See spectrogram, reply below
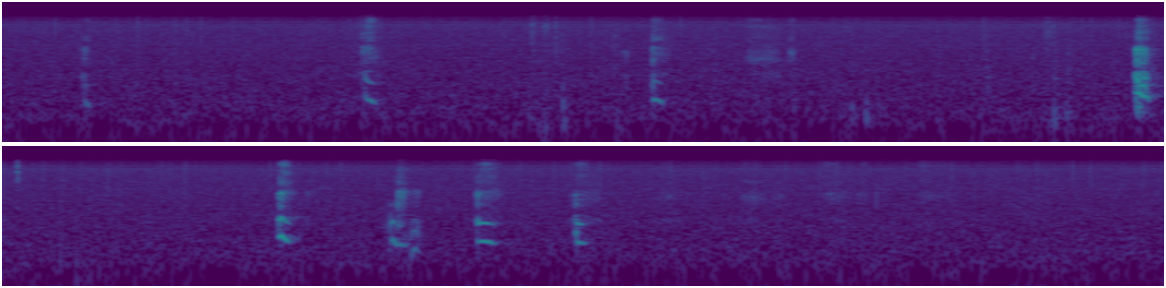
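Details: A hungry lark gives short, scratchy, harmonic squeaks, about eight scattered over fifteen seconds at an uneven pace, against a quiet indoor hiss.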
